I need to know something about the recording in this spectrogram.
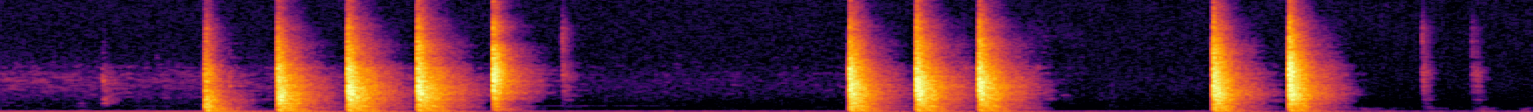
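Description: A hammer bangs on wood in quick bursts of blows.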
